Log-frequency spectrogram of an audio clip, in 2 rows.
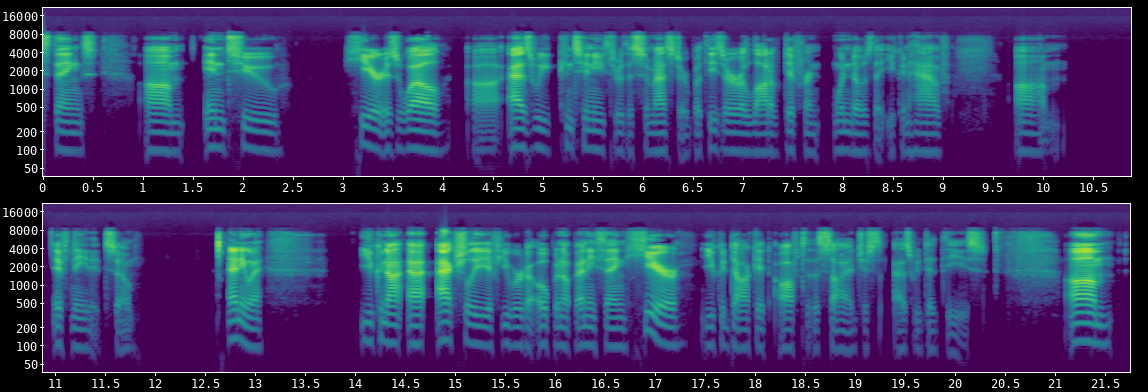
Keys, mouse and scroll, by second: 20.3 click.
